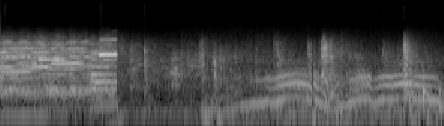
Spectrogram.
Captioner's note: growling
